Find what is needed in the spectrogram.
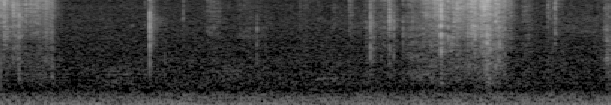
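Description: Craft tape being peeled off a stencil transfer and crumpled by hand, in short faint rustling bursts near the start and again about three seconds in, with a few small clicks.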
